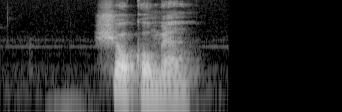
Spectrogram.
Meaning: synonym of chocolademelk
- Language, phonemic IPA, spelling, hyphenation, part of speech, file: Dutch, /ˈʃoː.koːˌmɛl/, chocomel, cho‧co‧mel, noun, Nl-chocomel.ogg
